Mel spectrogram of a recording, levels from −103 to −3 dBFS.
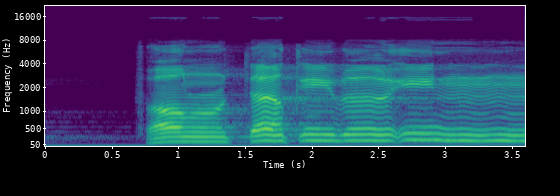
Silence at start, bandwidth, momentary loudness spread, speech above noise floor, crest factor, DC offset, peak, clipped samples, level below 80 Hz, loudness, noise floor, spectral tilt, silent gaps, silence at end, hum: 0.75 s; 8 kHz; 8 LU; 48 dB; 20 dB; under 0.1%; -10 dBFS; under 0.1%; -78 dBFS; -29 LUFS; -77 dBFS; -5.5 dB/octave; none; 0 s; none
